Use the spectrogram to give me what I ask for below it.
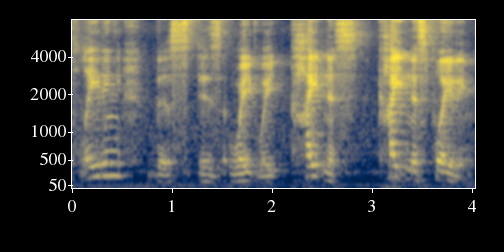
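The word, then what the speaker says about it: Chitinous: this is wait wait kitness kitness plating I'm pretty sure the pronunciation for that is kitness correct me on that one if I am wrong but I believe it is kitness plating uh going down on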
